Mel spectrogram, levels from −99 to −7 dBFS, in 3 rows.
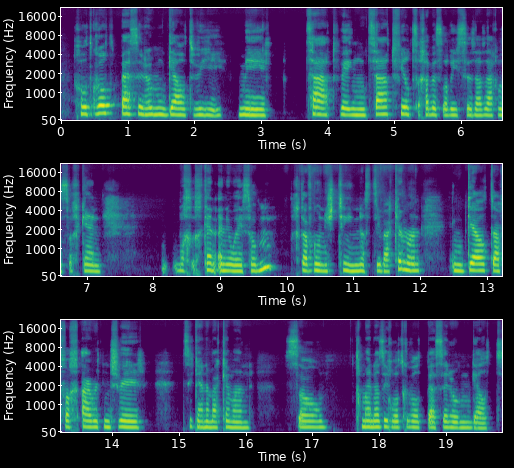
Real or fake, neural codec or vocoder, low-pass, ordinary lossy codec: fake; vocoder, 44.1 kHz, 128 mel bands, Pupu-Vocoder; none; none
